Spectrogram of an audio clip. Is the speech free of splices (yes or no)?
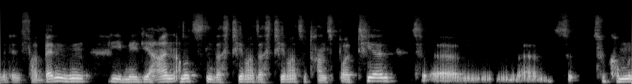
no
